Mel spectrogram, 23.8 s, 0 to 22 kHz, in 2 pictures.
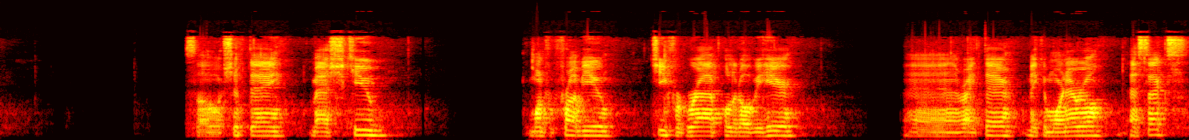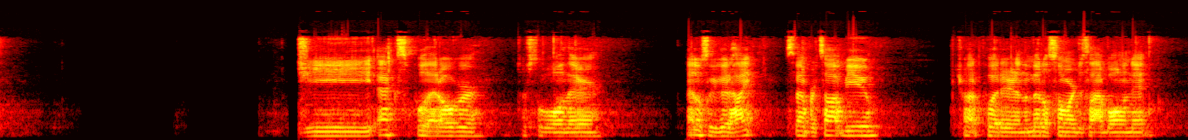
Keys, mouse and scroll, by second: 2.2 shift+a, 5.2 KP_1, 6.5 g, 11.1 s, 14.7 g, 17.5 middle click, 19.8 KP_7, 21.1 g.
